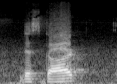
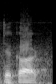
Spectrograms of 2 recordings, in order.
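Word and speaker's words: Descartes: डेस्कार्ट rule of change, और डेकार्ट, sorry गलत pronounce हो गया, that is डेकार्ट, Renee डेकार्ट है, that's the name of the philosopher.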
